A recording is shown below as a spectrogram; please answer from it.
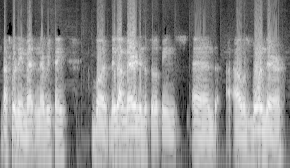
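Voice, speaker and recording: A young Bahraini interview guest speaks casually at normal speed, his lowish voice sprinkled with "like" and "you know" fillers. The lo-fi recording has faint music behind him.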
